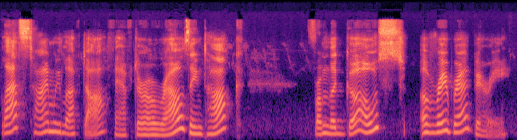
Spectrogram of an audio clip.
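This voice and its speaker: A woman's voice: mid-range voice, animated, slow. A woman playing a friendly, reassuring summer camp director who encourages her campers in an audio drama. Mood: upbeat, encouraging. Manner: encouraging, addresses listeners as campers.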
